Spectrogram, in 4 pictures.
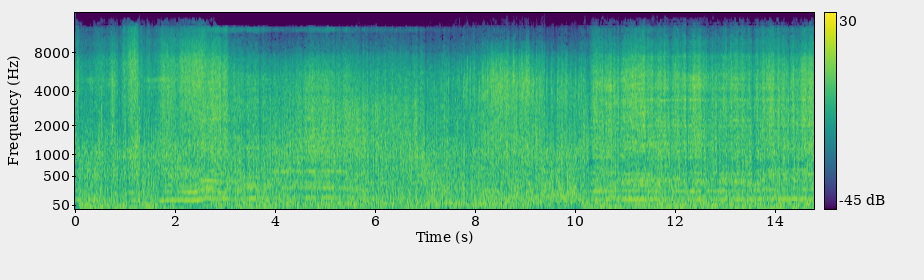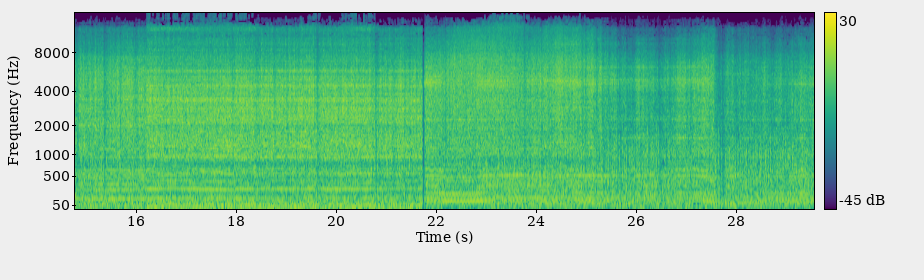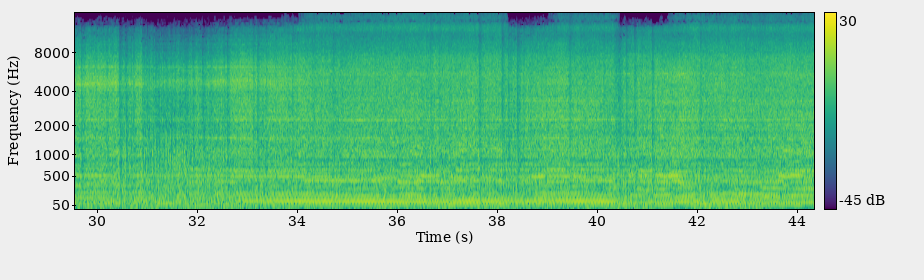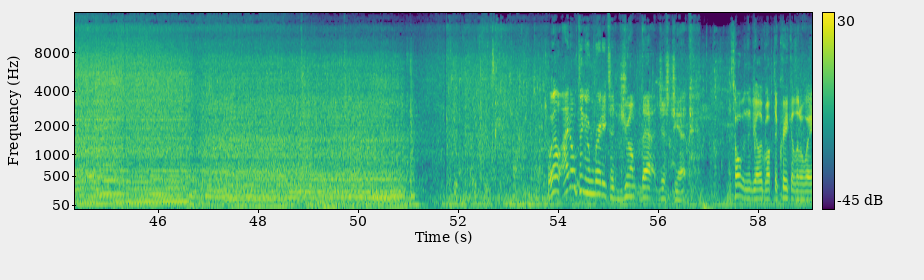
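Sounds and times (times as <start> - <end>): jet boat engine running: 0.0 - 59.0
water rushing and spraying: 50.9 - 59.0.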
